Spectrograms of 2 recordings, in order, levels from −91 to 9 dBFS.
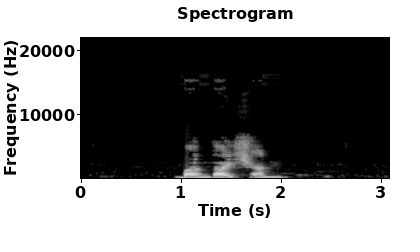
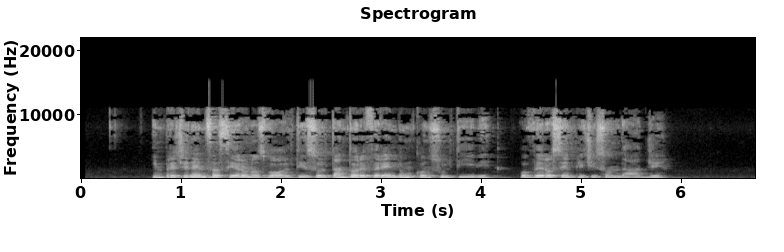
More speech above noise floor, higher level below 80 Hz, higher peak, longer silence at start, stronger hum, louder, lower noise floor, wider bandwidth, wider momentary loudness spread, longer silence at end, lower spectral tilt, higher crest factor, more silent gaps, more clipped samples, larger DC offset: first, 62 dB vs 48 dB; second, -68 dBFS vs -54 dBFS; about the same, -2 dBFS vs 0 dBFS; first, 0.95 s vs 0.7 s; neither; about the same, -16 LUFS vs -15 LUFS; first, -77 dBFS vs -63 dBFS; second, 6.8 kHz vs 11.5 kHz; about the same, 13 LU vs 12 LU; first, 1.05 s vs 0.9 s; first, -6 dB/octave vs -4 dB/octave; about the same, 18 dB vs 16 dB; neither; neither; neither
